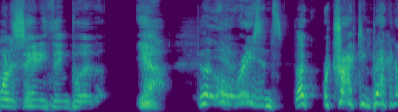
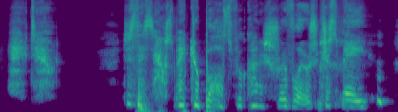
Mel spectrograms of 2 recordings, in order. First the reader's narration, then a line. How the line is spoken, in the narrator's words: speak half in a whisper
